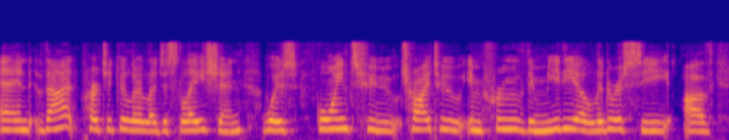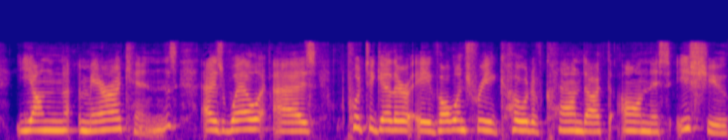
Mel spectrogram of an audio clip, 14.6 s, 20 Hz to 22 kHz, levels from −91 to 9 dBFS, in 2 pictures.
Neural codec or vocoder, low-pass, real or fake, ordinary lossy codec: codec, 16 kHz, 4.8 kbps, FACodec; 7.2 kHz; fake; AAC, 48 kbps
